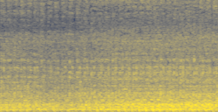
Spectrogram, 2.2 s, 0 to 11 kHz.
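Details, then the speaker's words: 2011 Honda Fan 125 motorcycle after head and cylinder rebuild for piston and cylinder wear from lack of oil; steady even idle with no knocking, engine now quiet. "Mas ó que o motor silencioso eu vou tampar o escapamento o motor silencioso motinha montada galera"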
